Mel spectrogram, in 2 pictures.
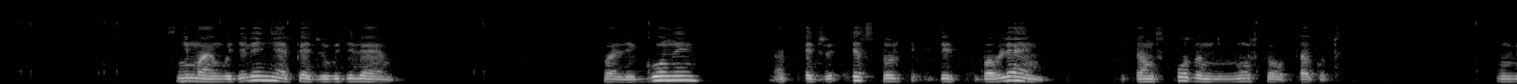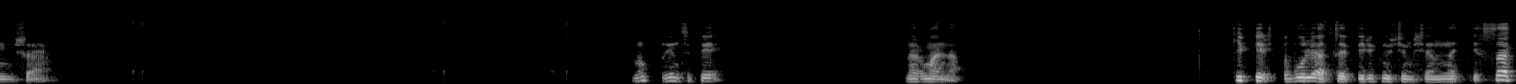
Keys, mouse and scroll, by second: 2.9 click, 6.8 click, 8.9 s, 12.8 click, 19.6 click, 20.5-21.6 scroll down 2, 21.7 click, 21.7 middle click, 22.9 scroll down 4, 25.1 middle click, 25.1-26.5 scroll down 1, 28.1 Tab, 29.7 click.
